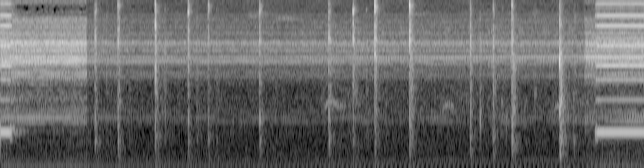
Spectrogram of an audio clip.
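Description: Beeping alarm from an old film computer: a steady electronic tone opens the sound, many sharp, irregular ticks and clicks follow, and the steady tone returns at the end.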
